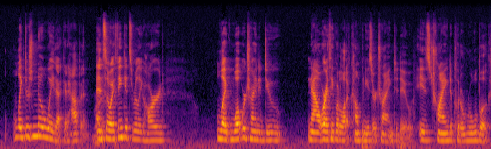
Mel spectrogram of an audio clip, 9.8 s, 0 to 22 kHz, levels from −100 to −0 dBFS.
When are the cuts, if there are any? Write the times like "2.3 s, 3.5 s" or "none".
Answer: none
